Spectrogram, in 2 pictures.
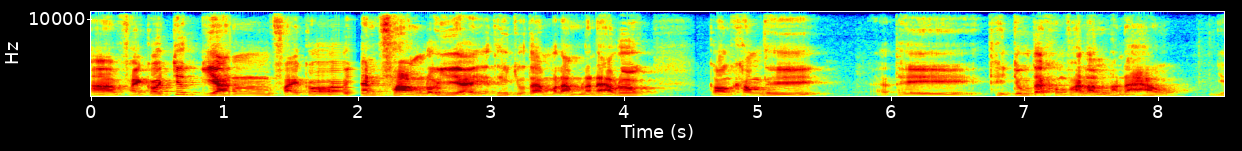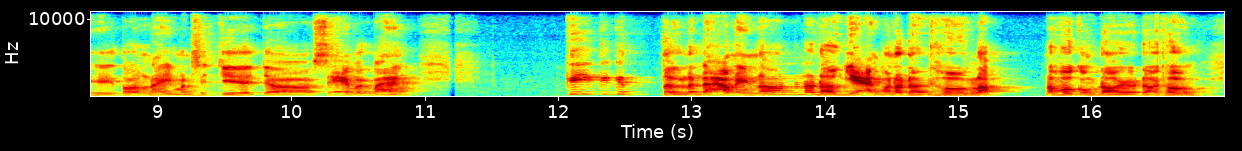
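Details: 43-year-old man with stuttering since childhood, improved with much speaking but still persisting; stuttering.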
